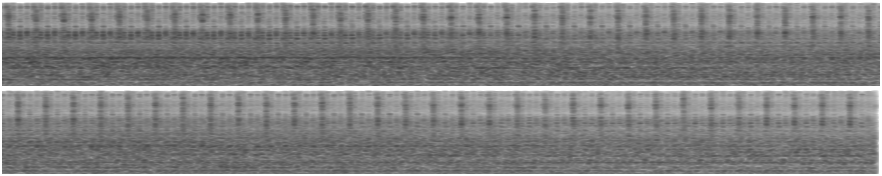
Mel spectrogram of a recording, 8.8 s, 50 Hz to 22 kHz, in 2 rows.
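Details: Nissan Qashqai HR16 engine: sharp regular tapping about three and a half beats a second over the idle; knock from inside engine persists after two flushes and an oil change, cause not found.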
